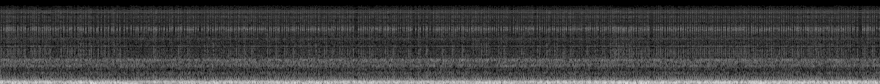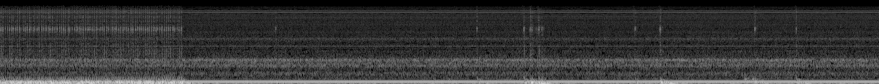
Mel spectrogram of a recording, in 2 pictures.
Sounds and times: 0.0s starting of the spinning noise 10.7s
0.0s heads rumbling when data is read and written 17.5s

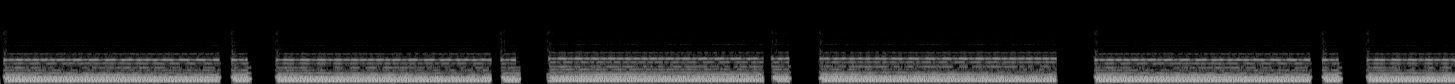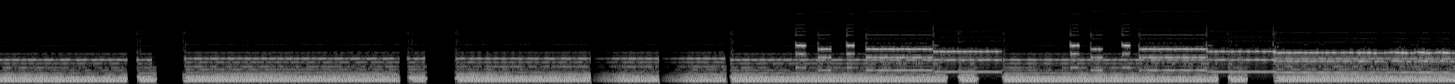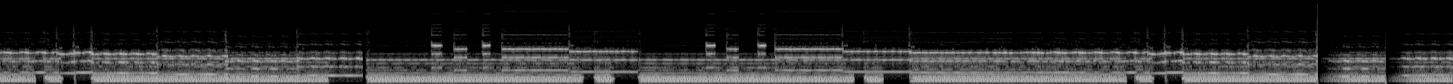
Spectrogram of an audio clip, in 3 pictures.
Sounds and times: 0.0s Organ 43.6s

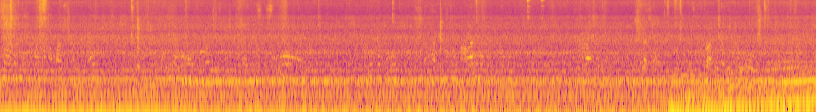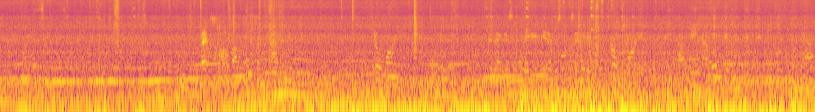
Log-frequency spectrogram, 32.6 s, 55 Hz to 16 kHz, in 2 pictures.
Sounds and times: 0.0s bus 32.6s
0.0s subway ride 32.6s

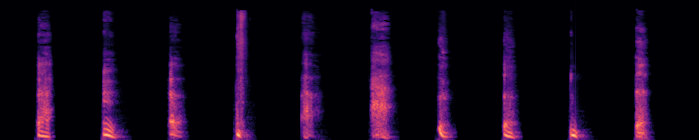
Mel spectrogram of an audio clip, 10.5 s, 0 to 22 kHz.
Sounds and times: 0.5s grunt 0.9s
1.5s grunt 2.9s
4.5s grunt 6.9s
7.5s grunt 7.9s
8.5s grunt 8.9s
9.5s grunt 9.9s

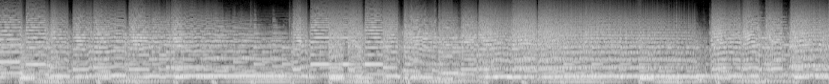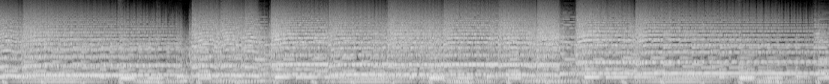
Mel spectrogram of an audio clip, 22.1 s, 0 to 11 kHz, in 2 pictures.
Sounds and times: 0.0s electric guitar 22.1s

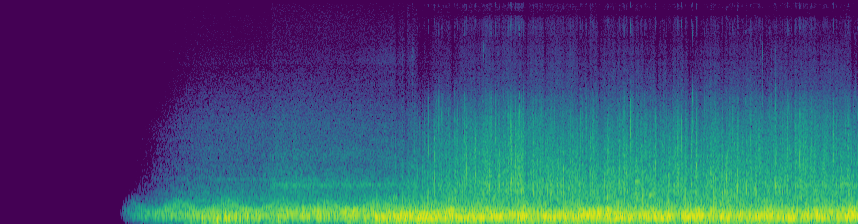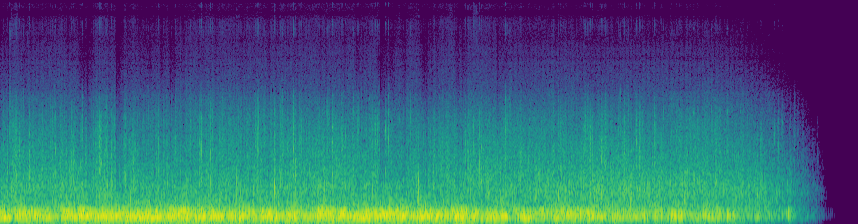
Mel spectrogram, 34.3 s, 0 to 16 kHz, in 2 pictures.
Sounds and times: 5.6s earthquake-sound 33.5s

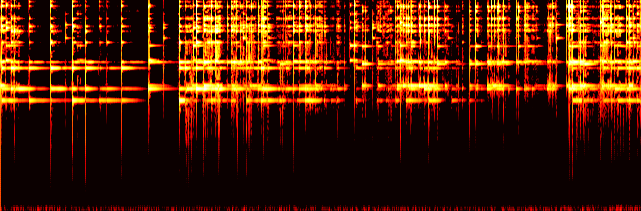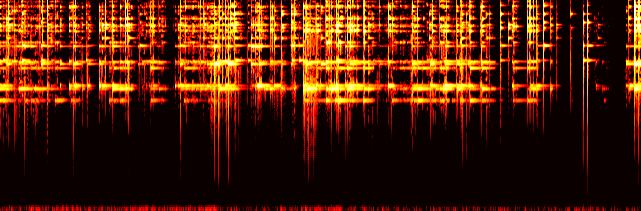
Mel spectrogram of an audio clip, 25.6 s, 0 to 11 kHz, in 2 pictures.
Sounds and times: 0.0s Glassy Stone Windchime sounds 25.6s

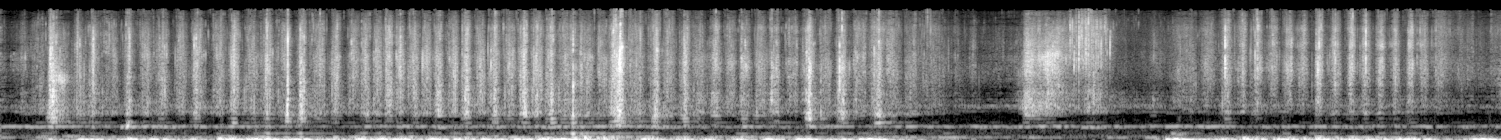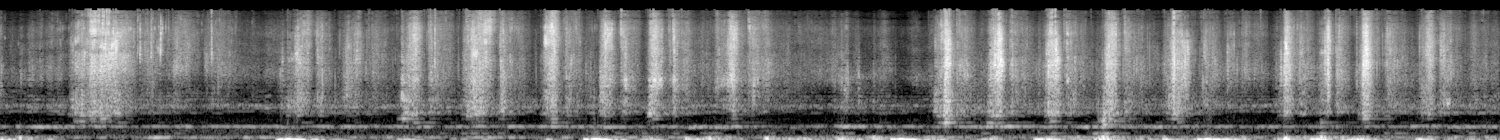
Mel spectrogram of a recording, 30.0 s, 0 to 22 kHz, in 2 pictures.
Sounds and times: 0.0s Rapidly rubbing a surface with a very wet sponge 10.8s
0.0s Wringing it out and squeezing it 30.0s
11.6s Rapidly rubbing a surface with a very wet sponge 30.0s

